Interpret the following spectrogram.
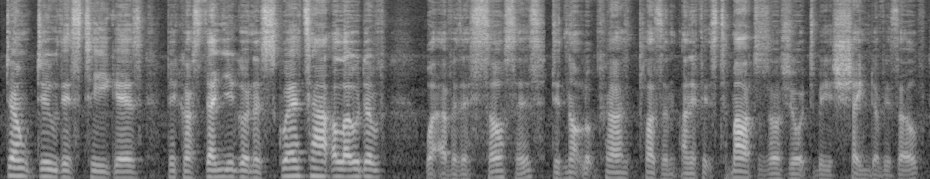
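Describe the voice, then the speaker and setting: A man's voice: fairly low pitch, moderate pace. A man hosting a reaction video, mocking and swearing as he rants. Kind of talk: ranting reaction commentary.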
